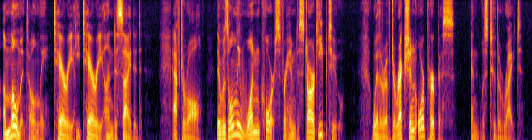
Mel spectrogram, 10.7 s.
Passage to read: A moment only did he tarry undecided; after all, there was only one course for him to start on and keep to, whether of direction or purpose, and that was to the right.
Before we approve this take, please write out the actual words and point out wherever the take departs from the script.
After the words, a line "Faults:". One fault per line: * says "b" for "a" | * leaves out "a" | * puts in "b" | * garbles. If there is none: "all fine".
A moment only tarry he tarry undecided; after all, there was only one course for him to start keep to, whether of direction or purpose, and was to the right.
Faults:
* says "tarry" for "did"
* leaves out "on and"
* leaves out "that"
